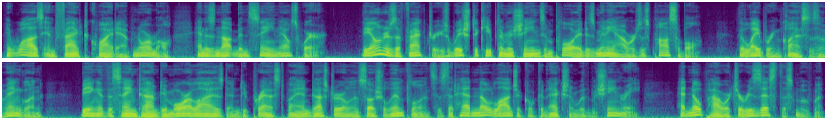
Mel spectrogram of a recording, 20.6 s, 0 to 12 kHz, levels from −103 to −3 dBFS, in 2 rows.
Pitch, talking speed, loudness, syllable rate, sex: 90 Hz, 170 wpm, -20 LUFS, 5.4 syllables/s, male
